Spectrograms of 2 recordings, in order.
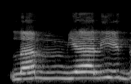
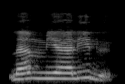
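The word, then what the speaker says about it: لَمْ يَلِدْ: yang the Lini nah cara bacanya bukan lemnya leader walam yulad itu bukan ya tapi lem yalid walam yulad Nah itu lam yalid masih mantul tapi ada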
